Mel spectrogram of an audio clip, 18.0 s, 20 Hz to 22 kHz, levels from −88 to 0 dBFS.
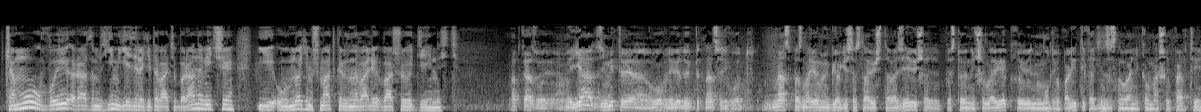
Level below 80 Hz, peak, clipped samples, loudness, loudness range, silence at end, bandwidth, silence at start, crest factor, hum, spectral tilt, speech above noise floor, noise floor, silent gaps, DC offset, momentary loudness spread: -44 dBFS; -2 dBFS; under 0.1%; -19 LUFS; 3 LU; 0 s; 8.8 kHz; 0.1 s; 18 dB; none; -5 dB/octave; 24 dB; -42 dBFS; none; under 0.1%; 6 LU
